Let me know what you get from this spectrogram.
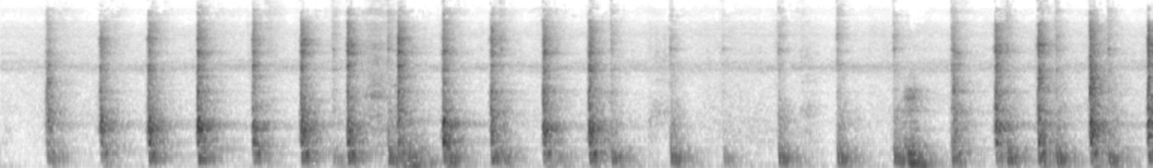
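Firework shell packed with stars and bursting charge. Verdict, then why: Full. A firework shell packed with stars and bursting charge is tapped all over with a large pot lid, giving a rapid series of sharp, short taps. The high sound of the stars and the gritty sound of the bursting charge are heard together, showing the charge is filled to the correct height.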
